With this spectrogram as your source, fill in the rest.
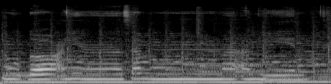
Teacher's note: Kemudian pada bacaan sama amin, nah itu terdapat hukum tajwid gunnah musyaddadah karena ada mim bertasydid. Cara bacanya didengungkan · ada tanwin kasroh bertemu dengan salah satu huruf ikhfa yaitu fa. Dibacanya samar-samar.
